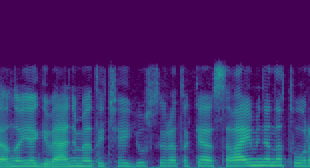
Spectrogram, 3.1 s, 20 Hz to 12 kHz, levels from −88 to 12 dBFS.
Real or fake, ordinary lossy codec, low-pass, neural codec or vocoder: real; Opus, 64 kbps; 7.2 kHz; none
